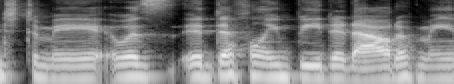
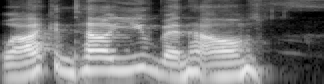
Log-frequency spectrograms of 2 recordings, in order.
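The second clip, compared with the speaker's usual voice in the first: put-on Southern accent, pitched up; 6 semitones higher, 4 dB louder than usual. Quoting someone's reaction after the speaker returns from georgia, southern accent. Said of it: "I would come back to George".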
